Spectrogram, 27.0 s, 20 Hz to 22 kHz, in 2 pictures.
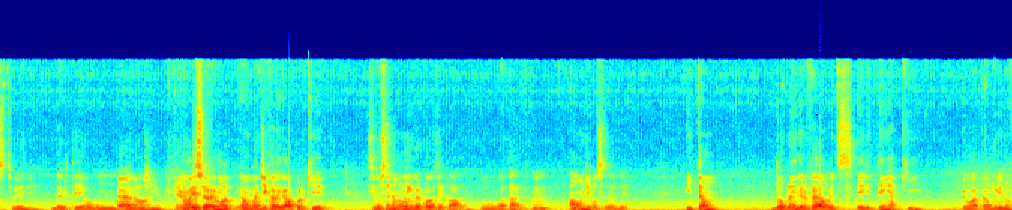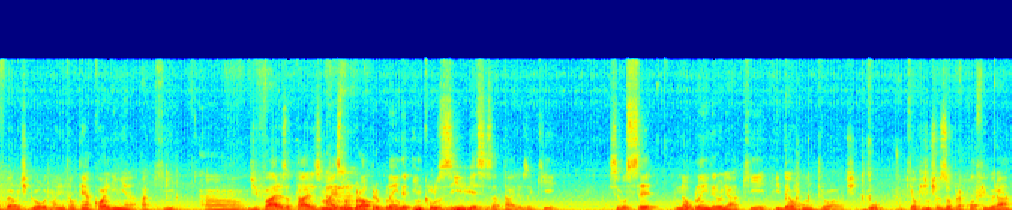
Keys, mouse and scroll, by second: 25.6 ctrl+alt+u.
